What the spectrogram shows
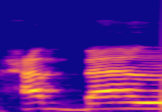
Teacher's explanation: Bak genizden ses çıkarıyorum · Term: ihfa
